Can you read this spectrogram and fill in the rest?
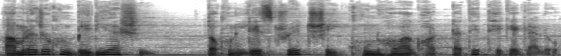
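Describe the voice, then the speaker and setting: Sidekick narrator, fairly low voice, animated swings, suspenseful, radio storytelling, music behind. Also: male voice, normal speed. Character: admiring male companion narrating a detective's adventure. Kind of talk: dramatic first-person storytelling in radio play.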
